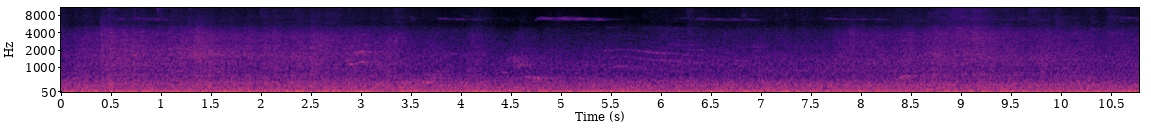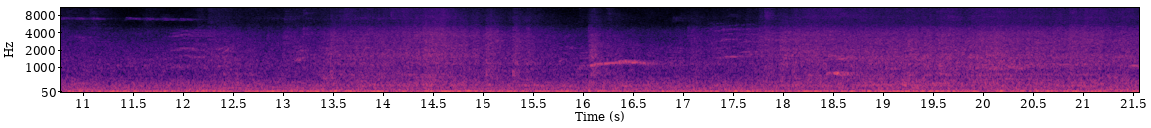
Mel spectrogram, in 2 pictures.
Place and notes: cologne, sued, kyllstrasse, züge und kindergarten - koeln, sued, kyllstrasse, züge und kindergarten 02
zugverkehr auf bahngleisen für güterverkehr und ICE betrieb nahe kindergarten, morgens
soundmap nrw:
